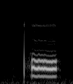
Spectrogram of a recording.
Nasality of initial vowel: oral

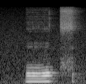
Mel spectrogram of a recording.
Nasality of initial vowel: oral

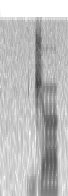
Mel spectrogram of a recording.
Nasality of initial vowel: oral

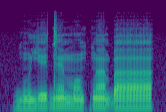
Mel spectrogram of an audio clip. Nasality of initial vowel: nasal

